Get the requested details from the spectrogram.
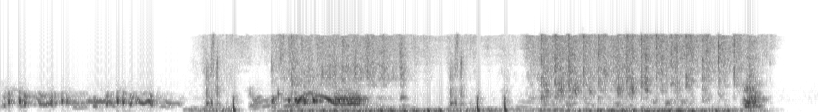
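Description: A pigeon coos in low, throaty, rolling burbles for a couple of seconds, then gives way to loud, busy rustling and flapping noises that carry on to the end.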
